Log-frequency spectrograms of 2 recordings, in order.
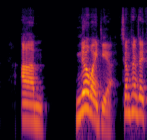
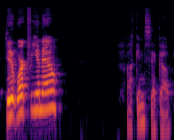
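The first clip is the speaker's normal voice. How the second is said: ordinary talk, nothing marked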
